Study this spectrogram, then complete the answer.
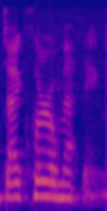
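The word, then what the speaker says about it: dichloromethane: for example you have D chloromethane this we used in the lab guys kept telling me that you couldn't figure out how to say it it's just D chloro methane so is D chloromethane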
